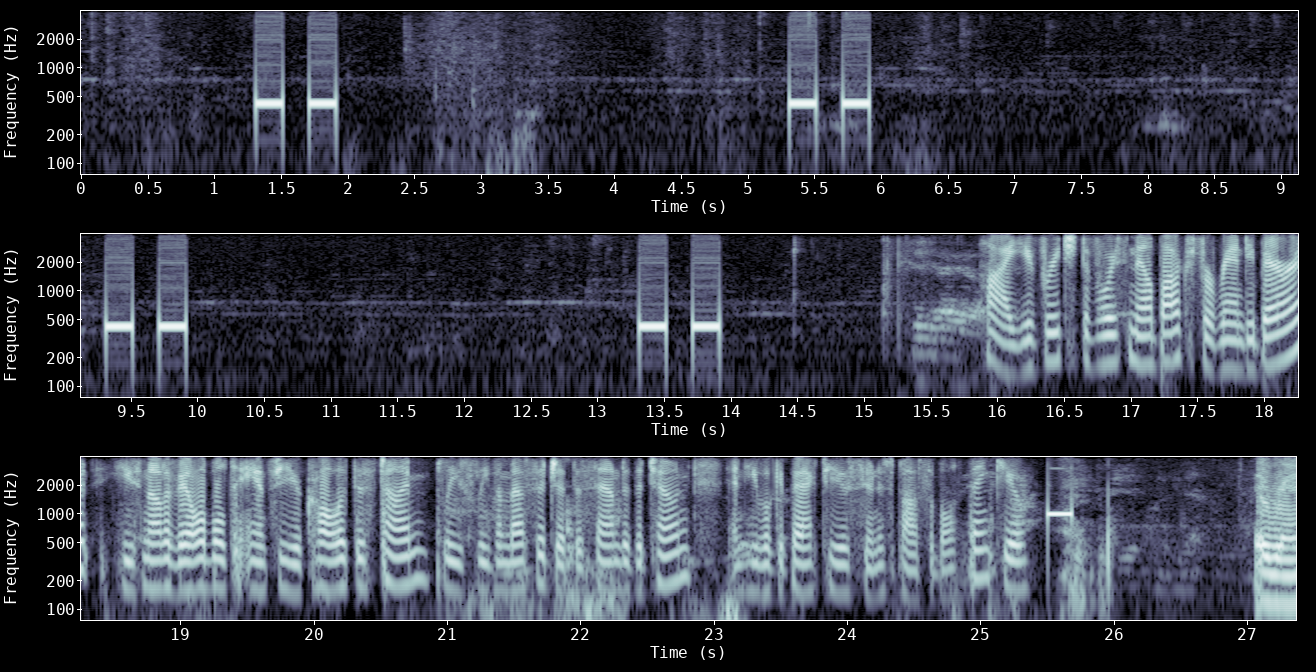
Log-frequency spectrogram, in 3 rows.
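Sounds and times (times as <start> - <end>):
faint low hum: 0.0 - 27.3
telephone keypad dialing tones on an office phone line's automated menu: 5.3 - 5.9, 9.3 - 9.9, 13.3 - 13.9
speech: 15.9 - 26.0, 27.0 - 27.3.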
